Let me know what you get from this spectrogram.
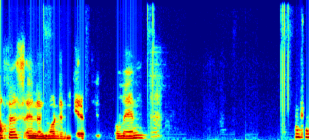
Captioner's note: static audio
